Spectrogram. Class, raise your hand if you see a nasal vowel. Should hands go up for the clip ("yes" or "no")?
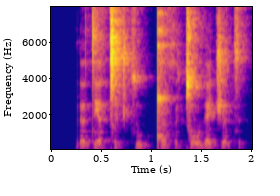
no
